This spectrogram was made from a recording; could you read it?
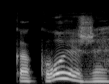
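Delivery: jealous tone. One of the cousins asks the new wife a question: jealous question. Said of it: "ревниво спросил один из кузенов".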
